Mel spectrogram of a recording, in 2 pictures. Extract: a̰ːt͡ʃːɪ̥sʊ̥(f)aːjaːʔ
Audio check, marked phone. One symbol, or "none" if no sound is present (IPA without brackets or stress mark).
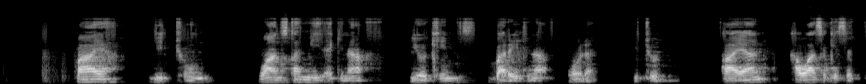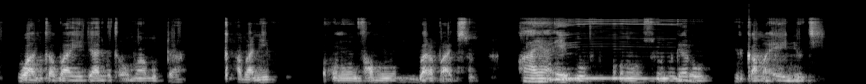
f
